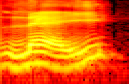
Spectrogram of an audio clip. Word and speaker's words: lei: you are reading or writing when we say lay meaning she we don't capitalize the the first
